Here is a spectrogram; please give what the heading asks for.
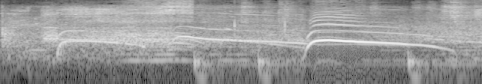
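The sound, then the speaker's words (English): A large stadium crowd cheers loudly in a continuous roar, with three long whooping shouts rising above it; the last one, near the end, is the loudest. “Oh, TCF getting loud now.”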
